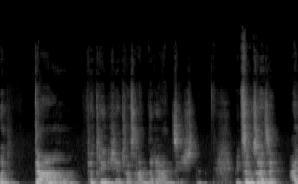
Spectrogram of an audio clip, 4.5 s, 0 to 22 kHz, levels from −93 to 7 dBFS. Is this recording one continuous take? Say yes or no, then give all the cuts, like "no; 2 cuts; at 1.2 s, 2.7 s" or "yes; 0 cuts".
no; 1 cut; at 1.2 s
